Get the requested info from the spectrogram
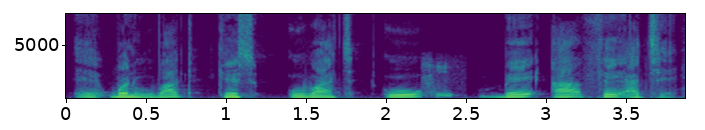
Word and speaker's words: Ubach: Sí, mira, yo tengo, yo tengo la página web que es eh, Chris Ubac. Eh, Chris Ubac se escribe con K y acabado en CH.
